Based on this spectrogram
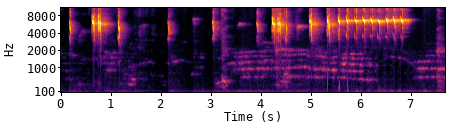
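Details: Velvet-fronted nuthatch used as a tutor recording for training other birds: sharp high chips in separate bursts, then lower tonal phrases, ending in a fast, loud trill of piercing repeated notes.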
